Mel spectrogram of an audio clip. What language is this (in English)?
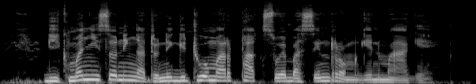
Luo (Kenya and Tanzania)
